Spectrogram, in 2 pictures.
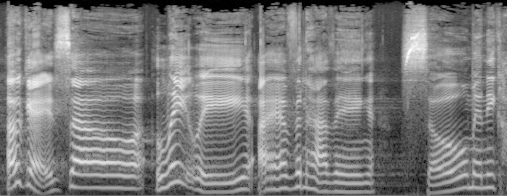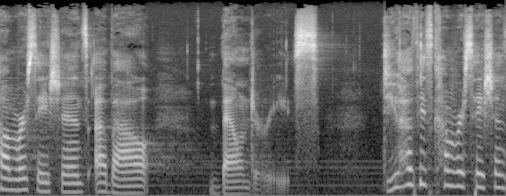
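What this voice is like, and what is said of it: Congested, stuffy-nosed voice. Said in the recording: “I sound a little congested,”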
